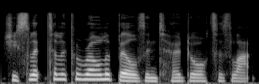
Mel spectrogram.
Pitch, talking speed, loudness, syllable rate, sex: 185 Hz, 255 wpm, -17 LUFS, 6.0 syllables/s, female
